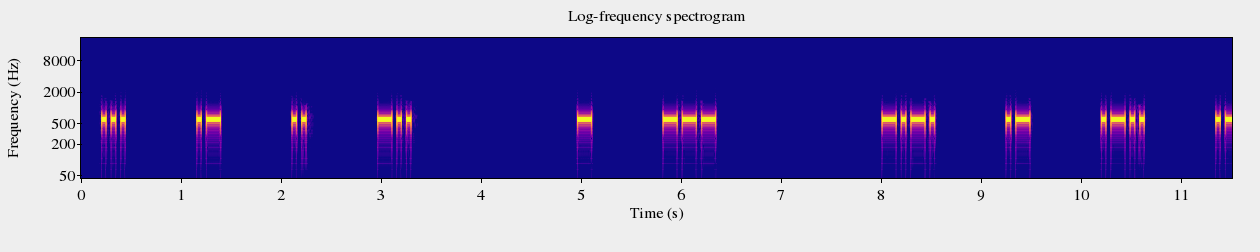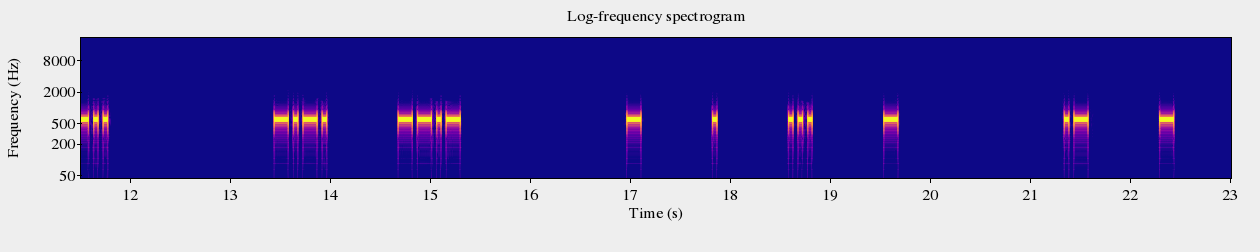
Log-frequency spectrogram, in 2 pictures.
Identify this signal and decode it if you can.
Morse code, heard as a keyed tone, about 25 wpm, spaced as for 10 wpm, 600 Hz. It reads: SAID TO CALL CQ TEST AT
